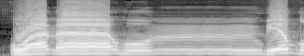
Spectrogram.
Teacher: tahan mimnya ketika bertemu ba. Nah, biasanya banyak orang yang dia tidak menahan bacaan mim ketemu ba.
